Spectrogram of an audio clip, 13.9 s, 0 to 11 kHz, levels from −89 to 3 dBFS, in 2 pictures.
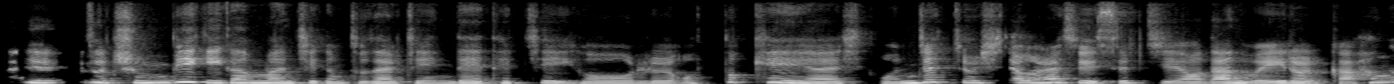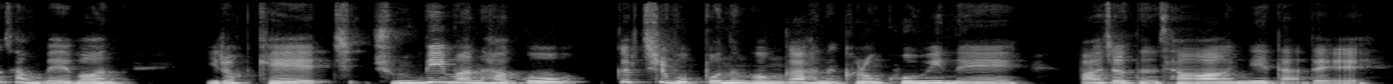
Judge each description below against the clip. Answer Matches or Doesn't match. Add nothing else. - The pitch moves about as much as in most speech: Matches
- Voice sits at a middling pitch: Doesn't match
